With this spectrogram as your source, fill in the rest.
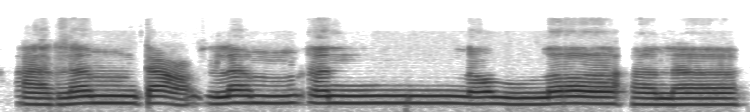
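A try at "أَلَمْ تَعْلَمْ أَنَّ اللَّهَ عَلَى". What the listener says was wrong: Jangan lahnya jangan panjang. Lahnya jangan panjang. Alam ta'lam annallaha lah.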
